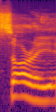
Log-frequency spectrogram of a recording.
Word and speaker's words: Surrey: So embarrassing later on when I found out that Surrey is pronounced sorry if you've got the right English accent, and embarrassment forever.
